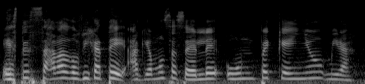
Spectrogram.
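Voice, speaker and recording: Entrevistadora efusiva de voz muy aguda. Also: female voice, high-pitched, fairly even intonation, normal speed, darkish tone, slight background noise. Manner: effusive, repeats answers, switches between Spanish and English. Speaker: interviewer, host. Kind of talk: casual interview chat.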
